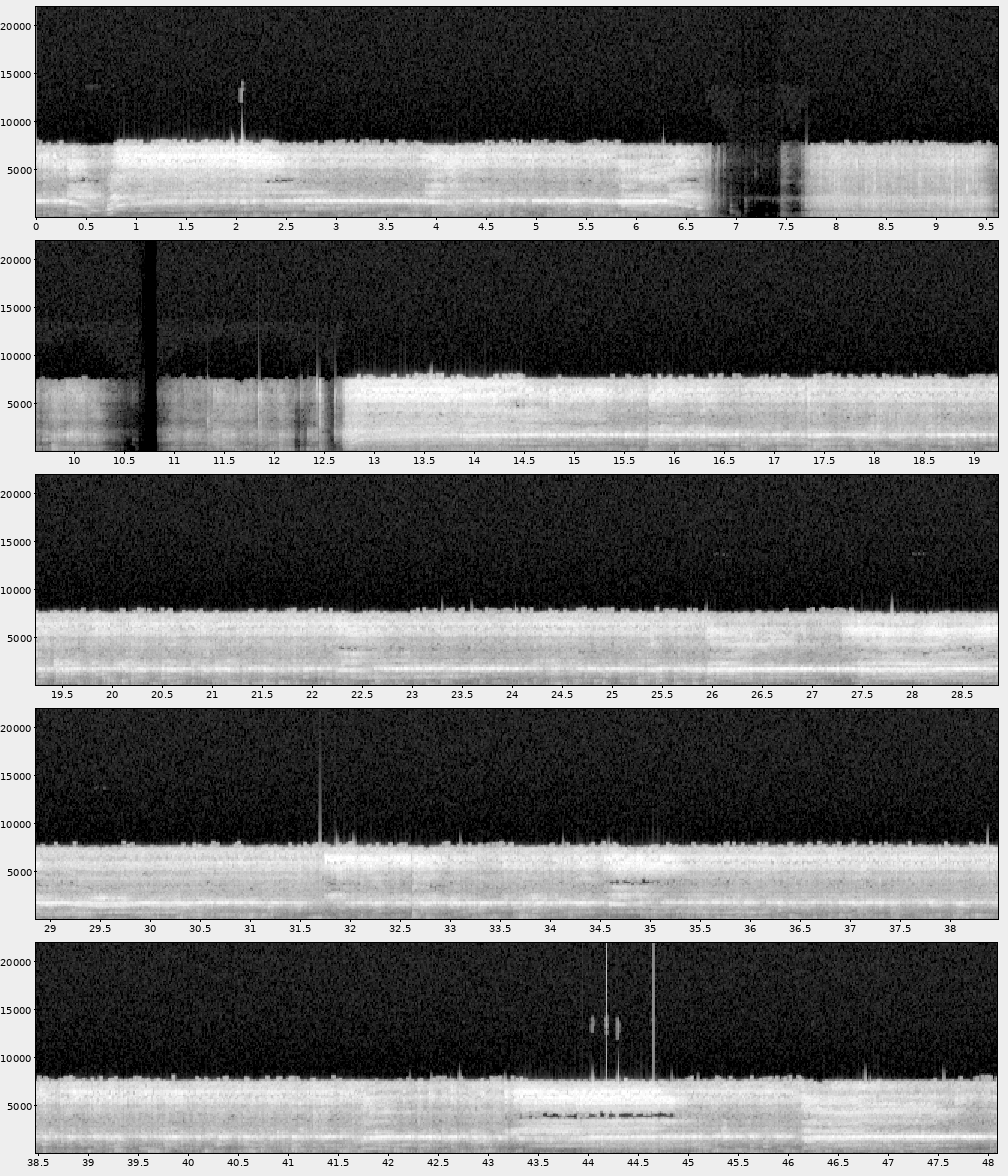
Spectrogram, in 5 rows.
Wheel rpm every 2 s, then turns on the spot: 190, 230, 230, 50, 20, 20, 140, 230, 230, 230, 230, 230, 230, 230, 220, 230, 230, 230, 230, 230, 230, 230, 230, 230.
6-12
